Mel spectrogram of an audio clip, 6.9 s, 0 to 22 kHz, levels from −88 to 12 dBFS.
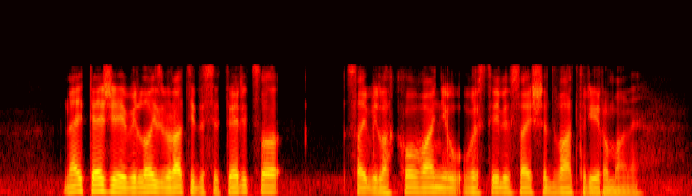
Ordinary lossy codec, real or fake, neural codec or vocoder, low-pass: none; fake; codec, 16 kHz, 6 kbps, DAC; 5.4 kHz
